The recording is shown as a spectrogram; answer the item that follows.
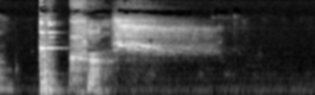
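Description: A drinking glass clinking once in a toast, a sharp tap with a brief ringing tone, followed by a short hiss that fades out.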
